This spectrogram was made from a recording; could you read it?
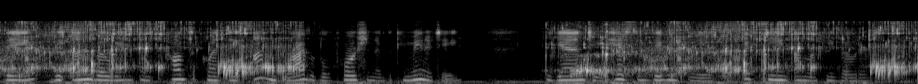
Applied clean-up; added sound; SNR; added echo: none; Liquid; -5 dB; none.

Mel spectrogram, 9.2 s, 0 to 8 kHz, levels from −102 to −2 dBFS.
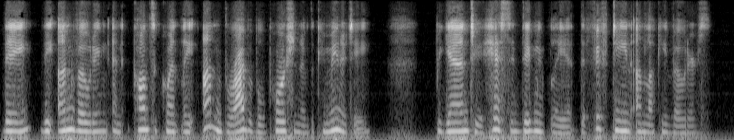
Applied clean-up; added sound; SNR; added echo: none; none; none; none.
